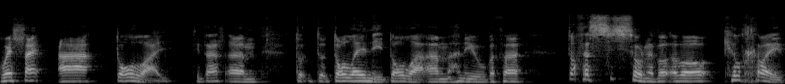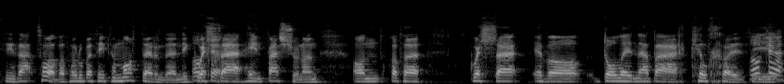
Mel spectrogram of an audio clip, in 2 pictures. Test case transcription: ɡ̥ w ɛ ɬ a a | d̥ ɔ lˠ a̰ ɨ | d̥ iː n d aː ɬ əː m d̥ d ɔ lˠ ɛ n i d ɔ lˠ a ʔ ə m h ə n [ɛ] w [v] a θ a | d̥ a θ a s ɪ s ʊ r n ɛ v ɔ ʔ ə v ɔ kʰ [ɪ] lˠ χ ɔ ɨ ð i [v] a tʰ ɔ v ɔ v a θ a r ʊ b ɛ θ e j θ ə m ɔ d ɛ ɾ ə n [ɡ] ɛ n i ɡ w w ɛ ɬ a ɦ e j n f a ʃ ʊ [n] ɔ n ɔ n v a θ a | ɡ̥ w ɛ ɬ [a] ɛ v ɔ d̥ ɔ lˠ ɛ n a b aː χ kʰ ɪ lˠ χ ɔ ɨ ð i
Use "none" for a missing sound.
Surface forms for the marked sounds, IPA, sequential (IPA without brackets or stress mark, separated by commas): i, v, ɪ, ð, d, n, a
